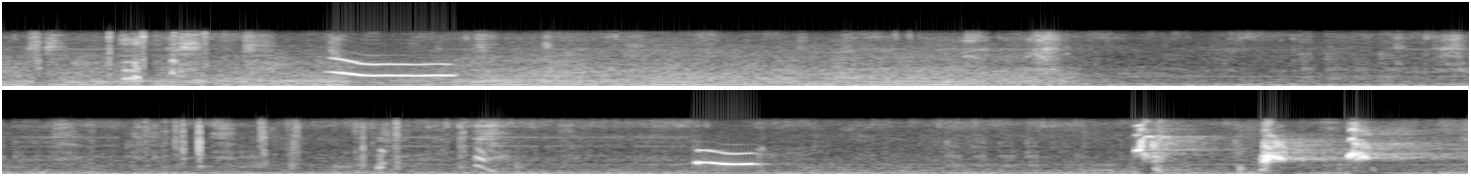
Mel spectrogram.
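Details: Puppy whining: a drawn-out falling whine early on, a shorter one later, then a quick burst of sharp high yelps near the end, with rustling and a low hum between.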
